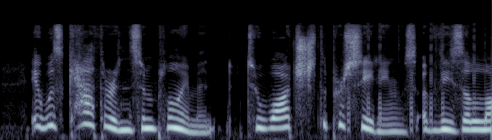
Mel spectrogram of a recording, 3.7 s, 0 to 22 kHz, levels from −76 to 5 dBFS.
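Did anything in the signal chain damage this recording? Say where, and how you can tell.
Yes. At the network and jitter-buffer stage there are three short stalls from late packets: at 1.61 to 1.66 s and 1.98 to 2.03 s the sound is held for about 30 ms, and at 2.25 to 2.33 s for about 60 ms. The buffer ran dry, the receiver stretched the last sound, and playback resumed where it left off. Nothing is skipped. That distinguishes it from packet loss, where concealment would paper over a real gap and the sound would jump ahead.

From 2.62 s to the end, the analogue wiring picks up GSM signalling bursts. A nearby 2G phone's radio bursts are rectified in the audio circuit and show up as a galloping dit-dit-dit of short buzzes at about 217 Hz, roughly 10 dB below the sound itself. Mains hum would be a steady 50 or 60 Hz drone. This arrives in irregular clusters with a buzzy 217 Hz repetition, which is the signature of phone interference rather than power-line pickup.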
